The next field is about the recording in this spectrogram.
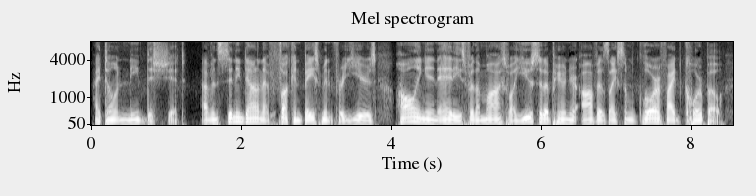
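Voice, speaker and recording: A man's voice: on the low side, fairly quick, few pauses, darkish tone, no echo, natural voice. A man voicing a jaded, defiant woman technician in an audiobook, with a blunt, combative manner. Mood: defiant anger. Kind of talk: audiobook character dialogue.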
